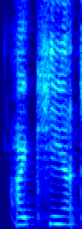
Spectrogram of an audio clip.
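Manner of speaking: John sadly refusing the butterflies. A narrator's reading. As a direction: let him down gently with regret. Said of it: "he told the butterflies sadly".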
